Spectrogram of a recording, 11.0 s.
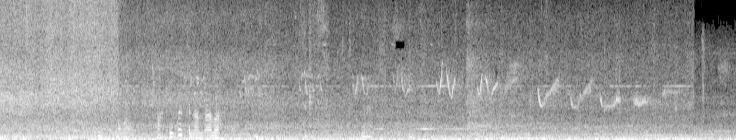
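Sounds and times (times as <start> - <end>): city street traffic rumble: 0.0 - 11.0
small bird chirping: 3.5 - 10.4.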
